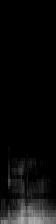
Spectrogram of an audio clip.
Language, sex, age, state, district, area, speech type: Odia, male, 30-45, Odisha, Puri, urban, read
